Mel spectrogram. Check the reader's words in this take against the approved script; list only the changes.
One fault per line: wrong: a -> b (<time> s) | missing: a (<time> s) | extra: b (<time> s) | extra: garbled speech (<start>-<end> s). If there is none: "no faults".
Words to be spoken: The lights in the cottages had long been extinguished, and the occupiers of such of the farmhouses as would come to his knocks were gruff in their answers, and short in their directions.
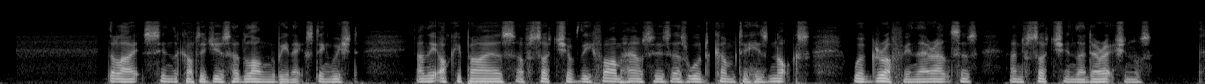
wrong: short -> such (10.3 s)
